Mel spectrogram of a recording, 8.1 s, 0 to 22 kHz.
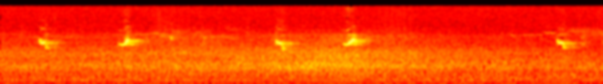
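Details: Sunrise song of a Baltimore oriole, 10 May 2024 at 5:40 a.m., perched in a neighbour's apple tree and pecking between hops; five brief upward-flicking whistled notes spaced irregularly across eight seconds.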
